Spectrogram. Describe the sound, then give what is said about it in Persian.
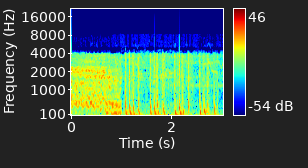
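Two long-maned horses, one white and one brown, on a large green plain: a horse whinnies loudly at first, then a quick series of sharp, rhythmic hoof strikes follows as they stamp together, with more neighing sounds mixed in. “در دشت بزرگ بی سر و بی پا، سبز و با تراوت، دو اسب سفید و نسواری با یال‌های دراز و زیبا با یک دیگر آمیخته سم می کوبند و شیره می کشند.”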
